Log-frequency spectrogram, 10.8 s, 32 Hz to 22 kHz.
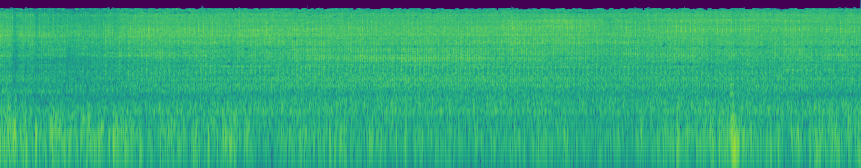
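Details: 2001 Mitsubishi Montero Sport 3.0L 4WD automatic, 225,000 miles, cold start idle recorded from engine bay: loose uneven clatter over engine note, gone after warm-up; slack timing belt slapping, tensioner pulley left disconnected after water pump job.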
